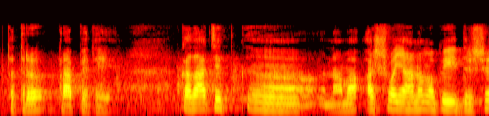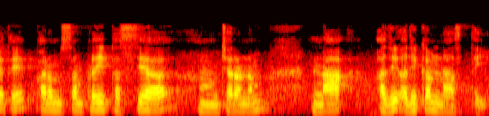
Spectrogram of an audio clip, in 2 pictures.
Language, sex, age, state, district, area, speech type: Sanskrit, male, 18-30, Bihar, Begusarai, rural, spontaneous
